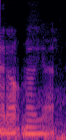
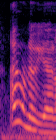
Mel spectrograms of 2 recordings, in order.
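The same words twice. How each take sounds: First: Said in the usual way. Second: "I don't know yet" said again, higher and louder; louder repeat. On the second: Real, not acted. Deciding on McDonald's for dinner, a louder playful repeat.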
